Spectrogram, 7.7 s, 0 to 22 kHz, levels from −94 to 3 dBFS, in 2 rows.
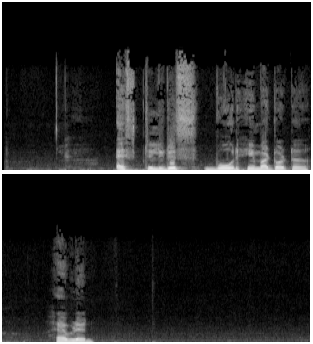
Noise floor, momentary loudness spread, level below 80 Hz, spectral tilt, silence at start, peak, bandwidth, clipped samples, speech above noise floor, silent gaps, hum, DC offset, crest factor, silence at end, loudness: -64 dBFS; 11 LU; -50 dBFS; -7 dB/octave; 1.45 s; -2 dBFS; 15.5 kHz; under 0.1%; 49 dB; none; none; under 0.1%; 16 dB; 2.7 s; -16 LUFS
